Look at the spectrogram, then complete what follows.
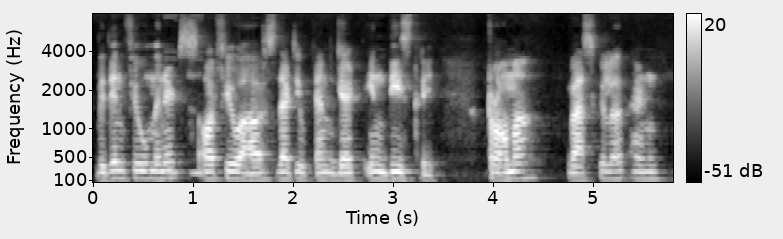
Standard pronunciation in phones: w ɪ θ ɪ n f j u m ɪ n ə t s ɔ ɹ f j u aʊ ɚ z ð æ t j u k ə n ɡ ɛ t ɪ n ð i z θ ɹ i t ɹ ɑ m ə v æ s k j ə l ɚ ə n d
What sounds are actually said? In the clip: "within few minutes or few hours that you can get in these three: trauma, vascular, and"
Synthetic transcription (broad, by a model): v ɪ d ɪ n f j u m ɪ n ə t s ɔ ɹ f j u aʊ ɚ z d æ t j u k ə n ɡ ɛ t ɪ n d i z t ɹ i t ɹ ɑ m ə v æ s k j ə l ɚ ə n d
